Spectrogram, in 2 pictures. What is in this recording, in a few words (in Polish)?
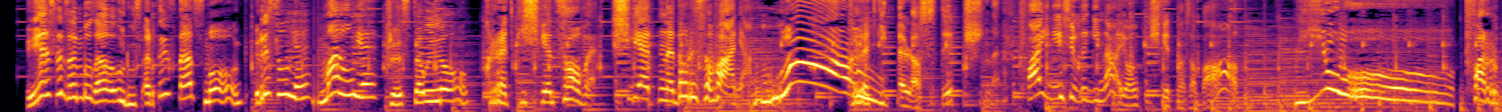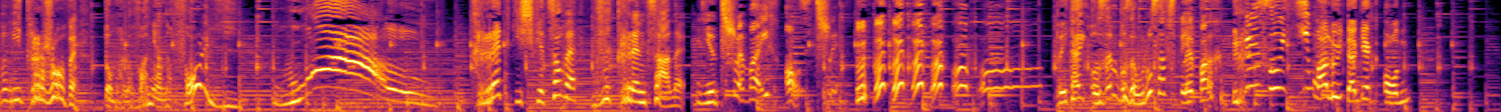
Zębozaurus reklama telewizyjna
